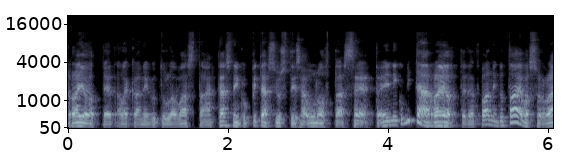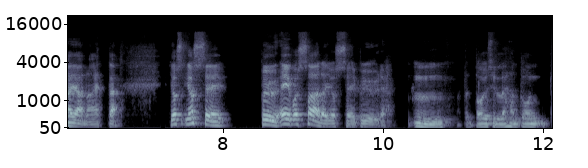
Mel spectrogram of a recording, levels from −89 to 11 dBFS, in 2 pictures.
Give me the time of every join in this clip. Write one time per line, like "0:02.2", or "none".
0:10.9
